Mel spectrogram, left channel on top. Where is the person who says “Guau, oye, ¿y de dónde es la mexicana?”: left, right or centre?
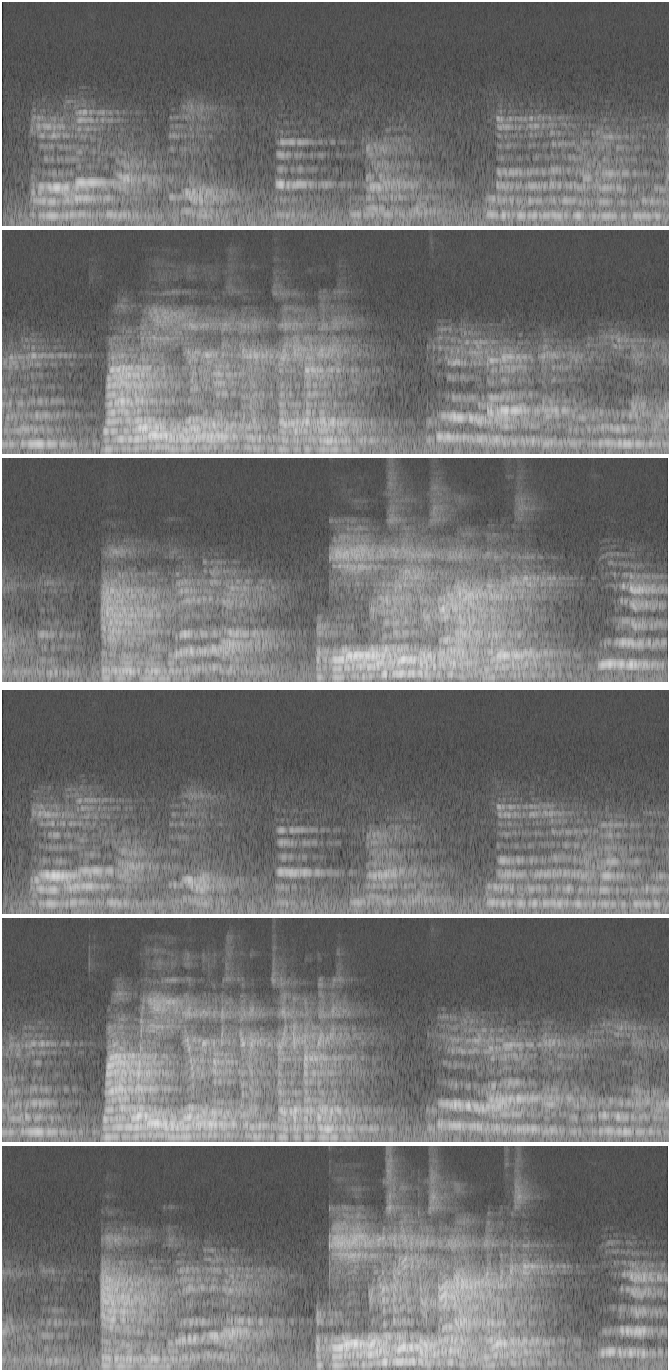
Right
